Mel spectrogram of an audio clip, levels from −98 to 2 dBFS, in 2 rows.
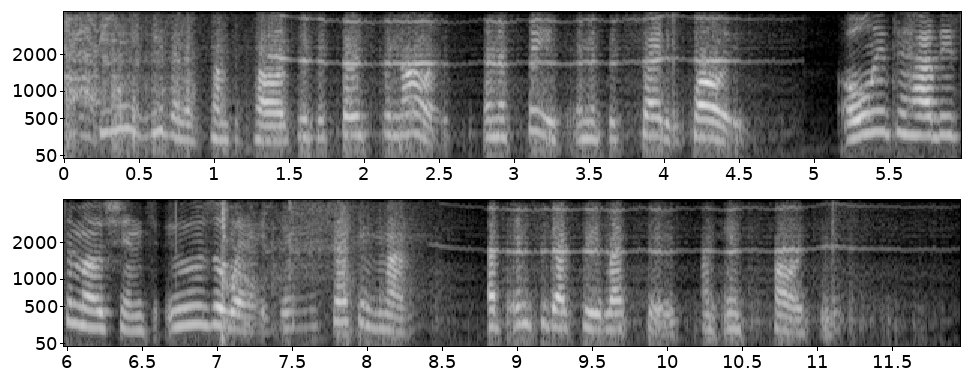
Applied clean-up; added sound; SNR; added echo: neural mask model RNNoise.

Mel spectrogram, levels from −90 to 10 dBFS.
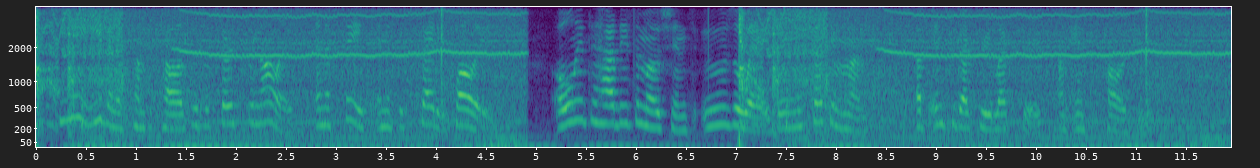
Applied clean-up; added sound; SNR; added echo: none; Engine starting / Car; 2 dB; none.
